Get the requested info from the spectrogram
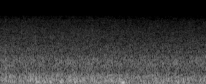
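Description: Ocean waves washing on a shore: a steady rushing noise with a low rumble.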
